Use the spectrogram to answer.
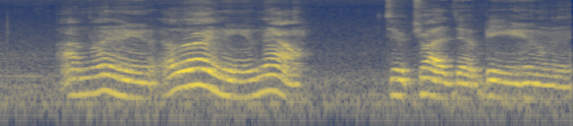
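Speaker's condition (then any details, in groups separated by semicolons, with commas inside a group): ALS; spasticity main symptom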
